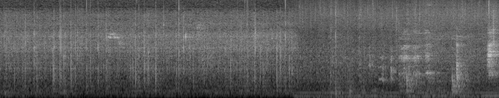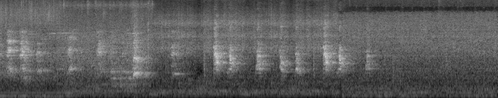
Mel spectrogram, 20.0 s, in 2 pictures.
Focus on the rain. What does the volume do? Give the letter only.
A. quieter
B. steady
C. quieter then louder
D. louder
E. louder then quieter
B.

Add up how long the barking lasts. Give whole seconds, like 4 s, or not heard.
10 s.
